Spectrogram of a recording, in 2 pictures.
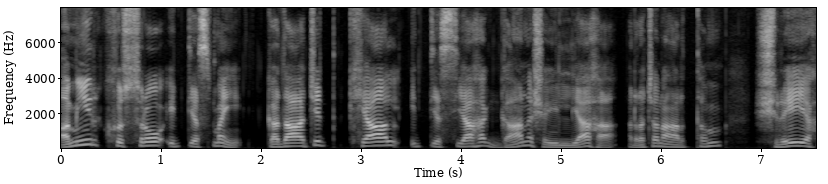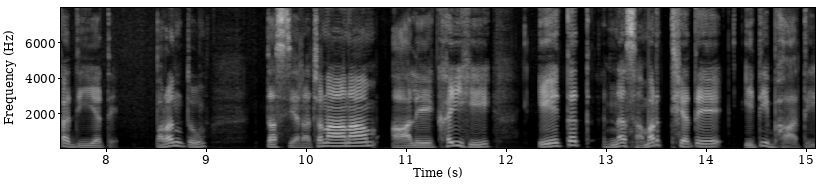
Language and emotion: Sanskrit, neutral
